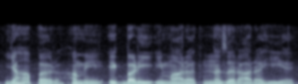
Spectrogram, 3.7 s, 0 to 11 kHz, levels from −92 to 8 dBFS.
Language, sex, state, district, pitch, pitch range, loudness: Hindi, male, Uttar Pradesh, Lalitpur, 120 Hz, 115-135 Hz, -17 LUFS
